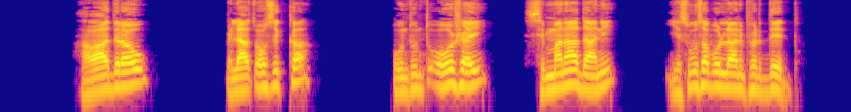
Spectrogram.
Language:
Dawro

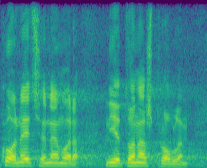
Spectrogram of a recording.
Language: Serbian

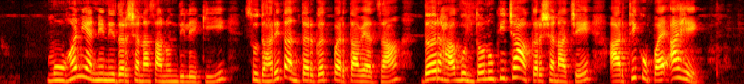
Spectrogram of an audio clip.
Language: Marathi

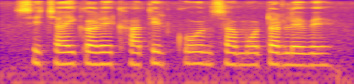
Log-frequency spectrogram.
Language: Maithili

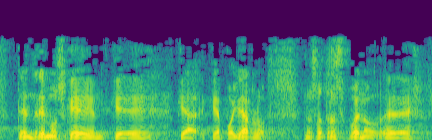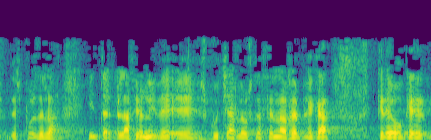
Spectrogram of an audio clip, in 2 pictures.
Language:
Spanish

